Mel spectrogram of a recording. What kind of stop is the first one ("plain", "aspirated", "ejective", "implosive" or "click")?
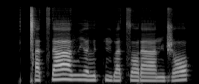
click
